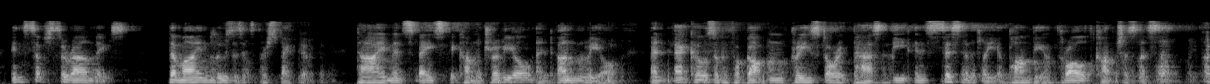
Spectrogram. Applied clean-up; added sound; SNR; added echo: neural mask model DeepFilterNet 3.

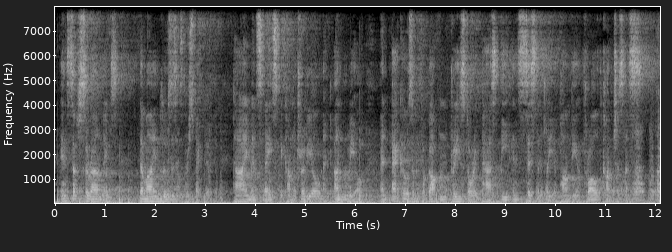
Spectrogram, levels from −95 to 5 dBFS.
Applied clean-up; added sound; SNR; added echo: none; Writing; 2 dB; reverberation time 2.4 s.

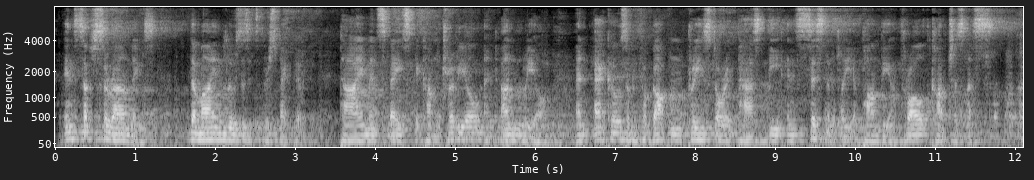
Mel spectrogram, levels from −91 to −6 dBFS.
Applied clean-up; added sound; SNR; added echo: neural separator model SepFormer DNS4.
